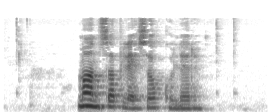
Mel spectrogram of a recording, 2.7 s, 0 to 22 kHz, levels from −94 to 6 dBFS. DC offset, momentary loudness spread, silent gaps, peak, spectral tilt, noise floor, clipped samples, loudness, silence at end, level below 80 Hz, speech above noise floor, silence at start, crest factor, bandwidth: under 0.1%; 18 LU; none; -4 dBFS; -4.5 dB/octave; -67 dBFS; under 0.1%; -22 LUFS; 0.7 s; -66 dBFS; 46 dB; 0.8 s; 20 dB; 11.5 kHz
